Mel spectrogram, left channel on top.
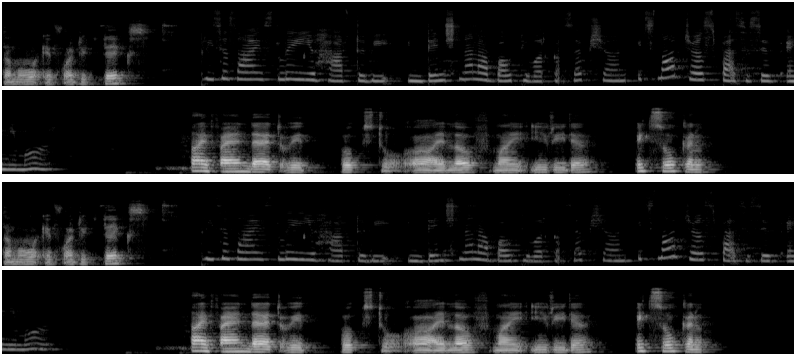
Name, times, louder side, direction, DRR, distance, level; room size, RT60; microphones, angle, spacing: voice 1, 0.0-1.4 9.8-11.0 11.3-13.8 14.3-14.9, equal, 10° right, 0.7 m, -24 dB
voice 2, 2.0-8.5 9.5-9.9, left 3 dB, 60° left, 1.5 m, -43 dB
12.0 x 11.0 x 6.1 m
head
